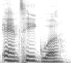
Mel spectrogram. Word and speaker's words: Antigua: And it's Antigua.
